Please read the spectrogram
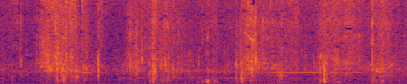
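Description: Footsteps on dry grass and cracked, dry clay ground: a handful of faint, irregular steps.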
